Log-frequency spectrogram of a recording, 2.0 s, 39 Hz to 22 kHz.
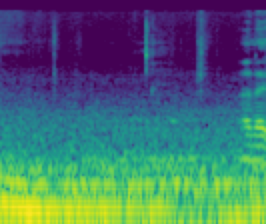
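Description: Nissan GT-R's twin-turbo V6 engine running hard under acceleration, a steady low drone that eases a little over a second in.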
